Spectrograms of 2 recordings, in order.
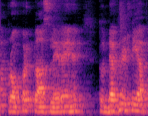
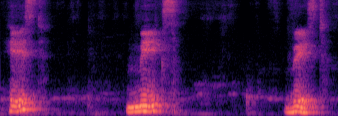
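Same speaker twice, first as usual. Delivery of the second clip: each word alone with long pauses; slow dictation; 2 semitones lower, much slower than usual. Shown as a demonstration. Teacher dictating the proverb word by word to students. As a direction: spell it out slowly for the notebook. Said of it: "आप इसको अपनी notebook में भी लिख सकते हैं".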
